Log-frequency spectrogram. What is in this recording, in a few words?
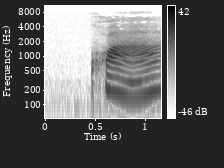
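"kua" third tone, pinyin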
